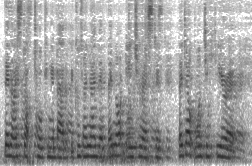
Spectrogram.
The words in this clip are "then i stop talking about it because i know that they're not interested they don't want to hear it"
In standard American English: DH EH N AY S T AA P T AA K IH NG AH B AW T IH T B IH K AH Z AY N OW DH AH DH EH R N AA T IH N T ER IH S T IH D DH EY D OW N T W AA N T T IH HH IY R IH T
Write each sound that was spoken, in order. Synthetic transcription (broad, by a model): DH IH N AY S T AA P T AA K IH NG AH B AW T IH T B IH K AH Z AY N OW DH AH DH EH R N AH T IH N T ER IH S T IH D DH EY D OW N T W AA N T T IH HH IY R IH T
